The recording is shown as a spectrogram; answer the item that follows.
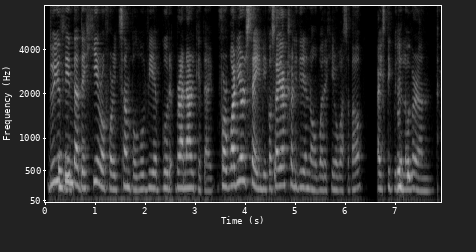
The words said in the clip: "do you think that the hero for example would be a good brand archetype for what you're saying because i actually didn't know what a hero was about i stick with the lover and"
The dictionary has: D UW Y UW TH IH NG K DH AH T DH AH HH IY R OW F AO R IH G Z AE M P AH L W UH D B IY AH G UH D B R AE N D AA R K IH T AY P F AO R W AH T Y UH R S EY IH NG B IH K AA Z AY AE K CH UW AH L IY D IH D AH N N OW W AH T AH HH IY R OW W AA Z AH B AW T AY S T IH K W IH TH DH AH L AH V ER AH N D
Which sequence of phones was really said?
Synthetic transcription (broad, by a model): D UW Y UW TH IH NG K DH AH T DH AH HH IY R OW F AO R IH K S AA M P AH L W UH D B IY AH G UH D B R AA N AA R K IH T AY P F AO R W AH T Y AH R S EY IH NG B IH K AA S AY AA K CH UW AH L IY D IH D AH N N OW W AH T AH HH IY R OW W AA S AH B AW T AY S T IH K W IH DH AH L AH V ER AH N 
